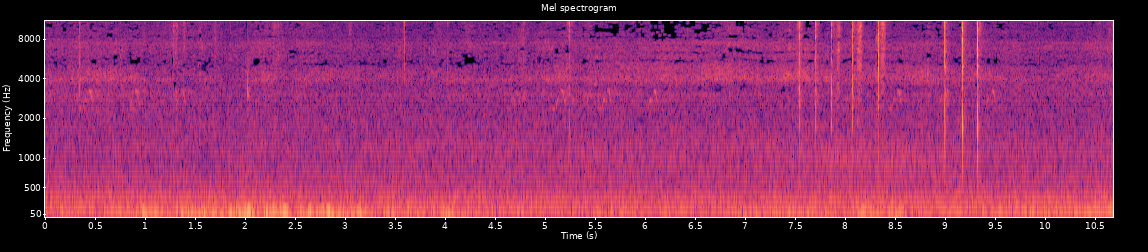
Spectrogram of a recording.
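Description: A hand coffee grinder crunches and rattles as its handle turns.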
